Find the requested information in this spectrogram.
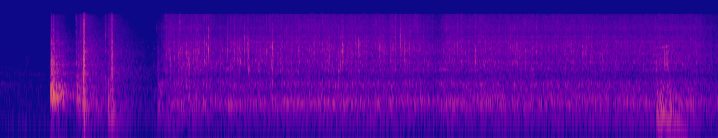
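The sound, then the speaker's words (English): Roasted garlic, roasted walnuts and a pinch of salt being ground for classic basil pesto: a few sharp, short bursts give way to a steady, droning mechanical whir that runs to the end. “And this is the first step for classic pesto. Grind up all the ingredients, and then I'll add my olive oil.”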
